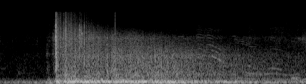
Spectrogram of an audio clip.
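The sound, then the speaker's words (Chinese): A 16th-century cannon fires one loud blast, followed by a long rolling rumble that slowly fades over the next few seconds. “而这一门是16世纪的火炮， 开火！”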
